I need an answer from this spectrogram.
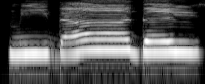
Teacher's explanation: क्या है, ये आपका इदगाम है लेकिन कामिल है, कंप्लीटली तनवीन की आवाज लाम के अंदर मर्ज हो गई है , ठीक है, तो इसीलिए दन की आवाज नहीं आ रही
